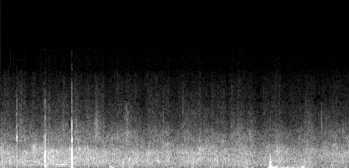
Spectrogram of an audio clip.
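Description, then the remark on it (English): An audience at a worship service applauding steadily for Jesus, a dense wash of many hands clapping, with a few sharper claps standing out near the start and one loud clap toward the end. “And would you one more time, you know, we've clapped because we're moved and we're thankful, but can we put our hands together one more time?”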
